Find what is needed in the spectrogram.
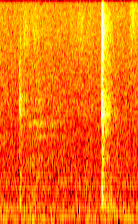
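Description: Near silence of room tone, broken by one sharp click about one and a half seconds in.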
